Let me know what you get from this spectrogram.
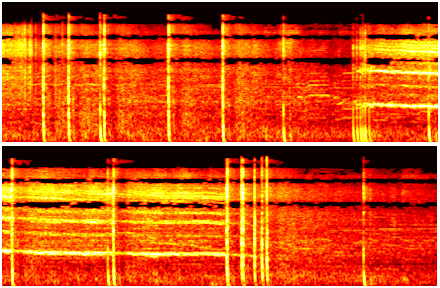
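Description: Fireworks going off: a run of sharp bangs and pops from bursting shells. A whistling firework sounds from about three and a half seconds in to about seven seconds, its pitch sliding slowly downward, with a cluster of quick bangs near its end.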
